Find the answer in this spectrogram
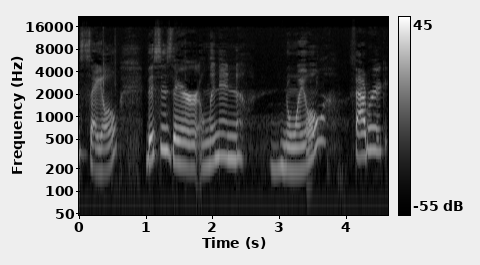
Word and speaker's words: noil: this is their linen noil fabric it's 75% viscous 25% linen I always want to pronounce it noal and I think it I think it's noil though I'm not I don't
